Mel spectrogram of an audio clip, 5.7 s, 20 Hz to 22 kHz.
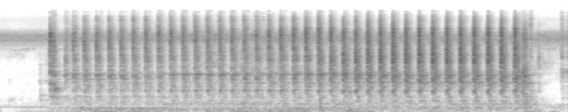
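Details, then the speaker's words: Excavator with two corroded batteries, one reading 11.57 V, about 24 V total: rapid even clicking about four per second for five seconds, no cranking; starts when jumped from truck, weak batteries needing replacement. "that's the sound it's on but it doesn't want to turn so I brought the truck over I'm not convinced the batteries aren't bad"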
